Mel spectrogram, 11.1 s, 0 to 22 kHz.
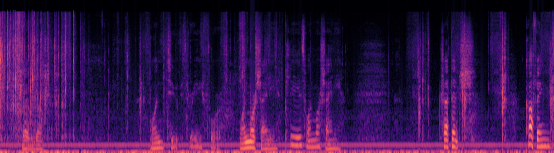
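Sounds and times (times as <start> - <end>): foil wrapper crinkling: 0.0 - 2.7
cards rustling and ticking: 0.0 - 3.8, 8.2 - 11.0.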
